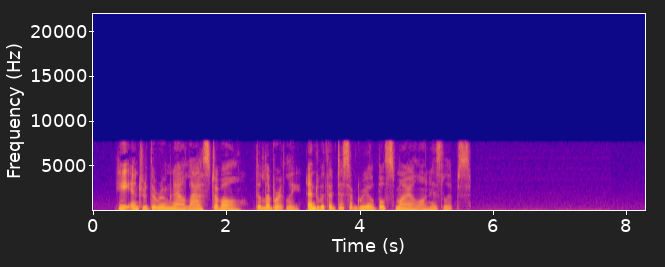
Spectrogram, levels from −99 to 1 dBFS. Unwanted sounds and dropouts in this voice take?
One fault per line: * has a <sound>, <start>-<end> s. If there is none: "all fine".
all fine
